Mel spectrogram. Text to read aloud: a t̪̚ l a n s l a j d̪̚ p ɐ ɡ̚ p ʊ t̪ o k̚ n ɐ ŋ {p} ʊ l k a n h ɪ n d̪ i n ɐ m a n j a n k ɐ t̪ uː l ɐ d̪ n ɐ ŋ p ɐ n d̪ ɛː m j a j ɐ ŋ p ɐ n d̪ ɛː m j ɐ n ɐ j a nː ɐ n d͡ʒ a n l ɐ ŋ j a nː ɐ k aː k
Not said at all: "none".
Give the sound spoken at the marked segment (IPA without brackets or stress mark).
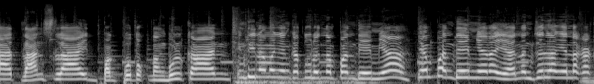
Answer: b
